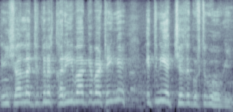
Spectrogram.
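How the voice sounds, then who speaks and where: The delivery is fairly slow, with lively intonation. Noticeable background noise runs underneath. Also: man. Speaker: Shia cleric giving a Muharram majlis sermon. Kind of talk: sermon. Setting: religious gathering with audience. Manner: formal.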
